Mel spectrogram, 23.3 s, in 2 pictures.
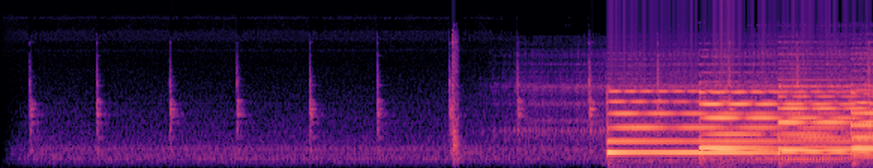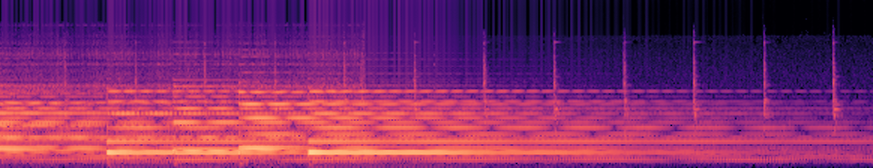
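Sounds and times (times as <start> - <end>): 
grandfather clock: 3.1 - 3.4, 5.9 - 23.2.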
